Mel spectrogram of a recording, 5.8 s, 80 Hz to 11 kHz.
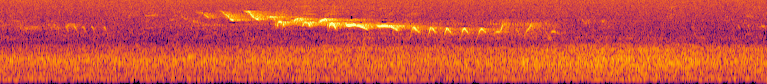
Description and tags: Single song of a Willow Warbler. Recorded with a Zoom H2.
